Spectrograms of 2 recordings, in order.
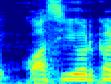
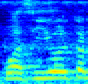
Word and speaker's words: kwashiorkor: KWA, क्वासियोरकर spelling के है silent, KWASHIORKOR। देखो इसको देखो, बताओ कौन बीमारी हो गया बोलो?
